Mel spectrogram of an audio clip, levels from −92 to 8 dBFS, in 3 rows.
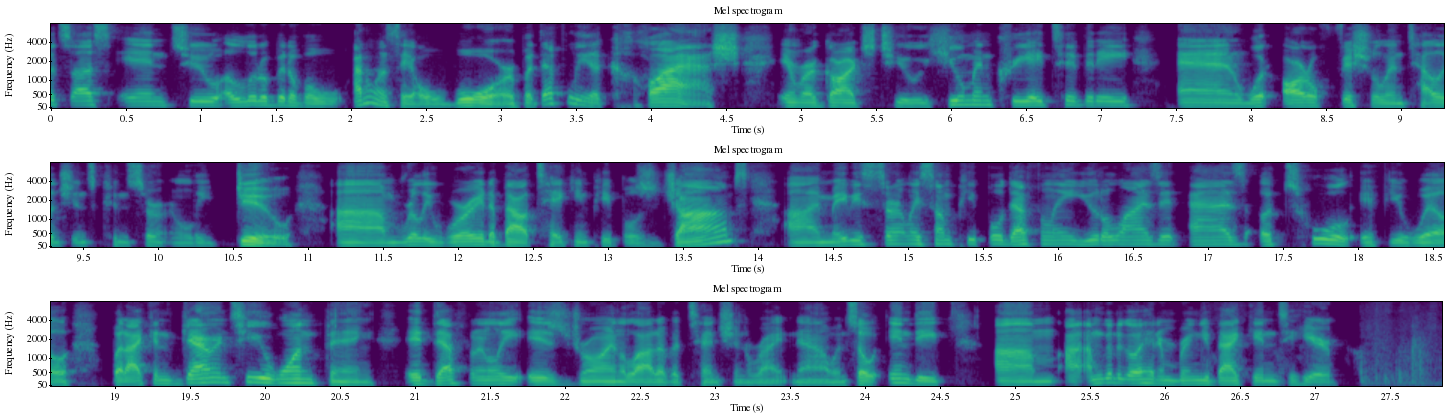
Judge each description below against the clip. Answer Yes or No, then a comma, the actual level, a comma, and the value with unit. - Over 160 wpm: Yes, average, 185 wpm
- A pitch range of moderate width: No, wide, 5.8 semitones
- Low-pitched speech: Yes, low, 110 Hz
